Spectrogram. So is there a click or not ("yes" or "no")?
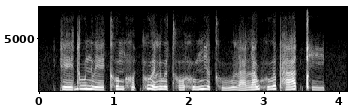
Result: no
